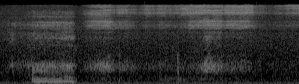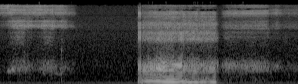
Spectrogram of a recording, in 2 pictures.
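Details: Dog named Snoopy snoring while sound asleep: a few soft, low snorting breaths spaced a couple of seconds apart, then one loud, rough, rumbling snore near the end, over a faint steady low hum.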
